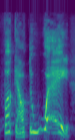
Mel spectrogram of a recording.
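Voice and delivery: high, drawn-out mock order; imitated brush-off. Wrestler to the referee as retold, high impatient brush-off. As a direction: act out shoving someone aside, slow and high. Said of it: "Joey is pushing the ref out of the way".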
